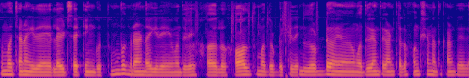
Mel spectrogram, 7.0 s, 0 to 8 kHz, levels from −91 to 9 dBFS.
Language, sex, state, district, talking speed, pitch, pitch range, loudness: Kannada, male, Karnataka, Raichur, 155 wpm, 125 Hz, 115-130 Hz, -28 LUFS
